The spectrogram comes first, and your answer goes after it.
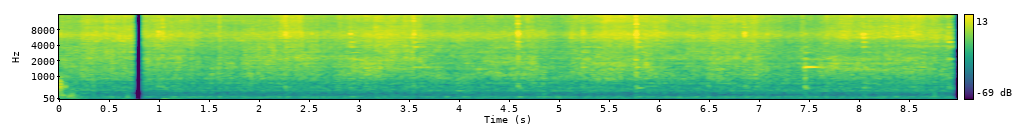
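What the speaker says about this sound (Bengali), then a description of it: "এবার কিন্তু মাটনগুলো পেঁয়াজের সাথে আমি 10 থেকে 15 মিনিট ভালো করে ভেজে নেব।" Marinated mutton frying with onions in a pan for a mutton curry, a dense continuous sizzle close up with faint stirring and scraping throughout and a brief break near the start.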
